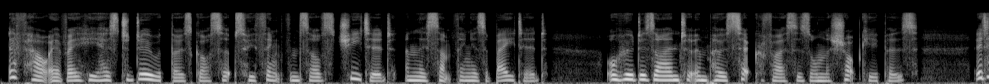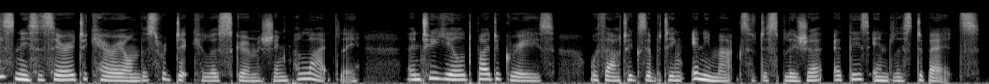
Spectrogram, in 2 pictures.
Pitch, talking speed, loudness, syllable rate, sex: 195 Hz, 155 wpm, -18 LUFS, 5.5 syllables/s, female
